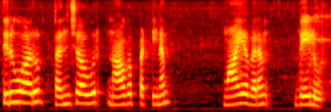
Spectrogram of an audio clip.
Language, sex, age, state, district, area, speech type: Tamil, female, 30-45, Tamil Nadu, Mayiladuthurai, rural, spontaneous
